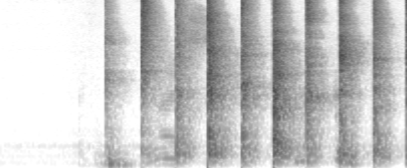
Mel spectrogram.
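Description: Slow, even hand clapping, about three claps a second, starting about a second in.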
